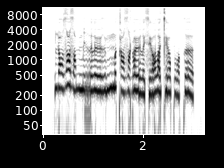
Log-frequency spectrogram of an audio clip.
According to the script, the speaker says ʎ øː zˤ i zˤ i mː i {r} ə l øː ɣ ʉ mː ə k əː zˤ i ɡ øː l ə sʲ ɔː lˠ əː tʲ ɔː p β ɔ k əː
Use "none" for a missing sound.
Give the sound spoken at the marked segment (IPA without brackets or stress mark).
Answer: r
